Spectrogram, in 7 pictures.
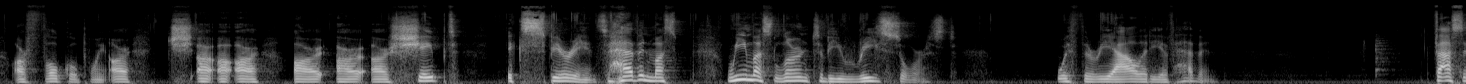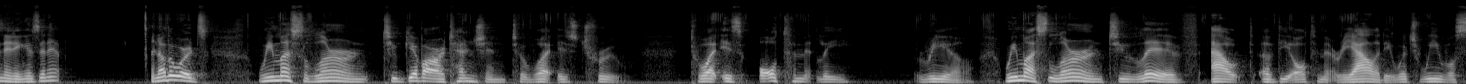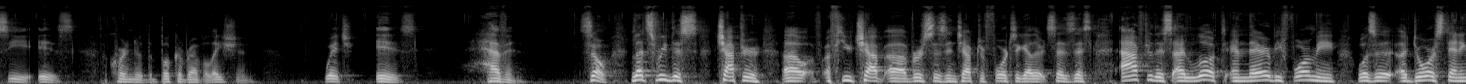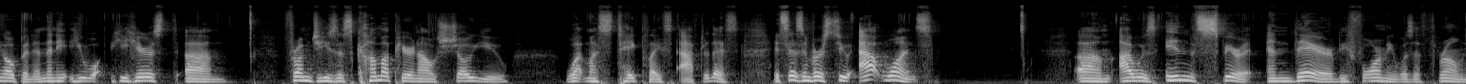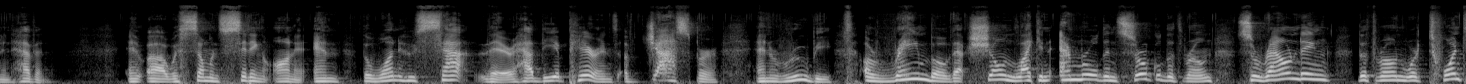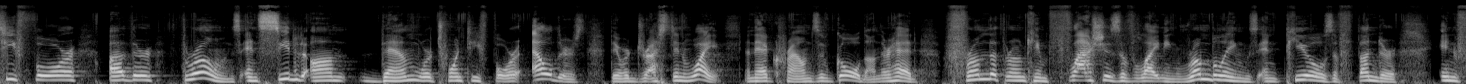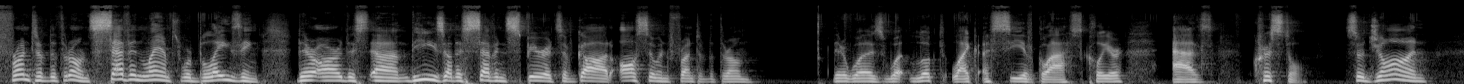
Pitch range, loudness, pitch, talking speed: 120-175 Hz, -19 LUFS, 145 Hz, 150 wpm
